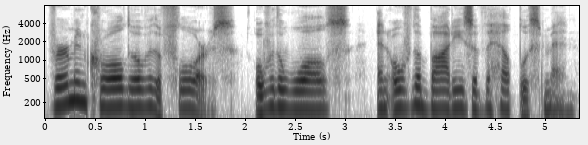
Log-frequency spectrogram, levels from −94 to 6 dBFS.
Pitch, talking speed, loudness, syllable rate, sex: 160 Hz, 180 wpm, -17 LUFS, 4.7 syllables/s, female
